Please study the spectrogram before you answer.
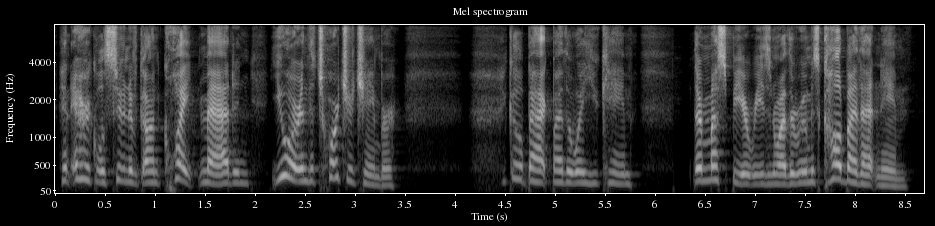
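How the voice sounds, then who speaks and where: A man's voice: high voice, a little mellow, voice pushed up. A man voicing a frightened captive young woman in an audiobook, breathless, urgent and pleading. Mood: desperate, urgent.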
